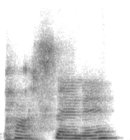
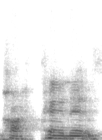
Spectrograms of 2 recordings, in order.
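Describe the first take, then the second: First: The middle consonant is an s sound. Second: The middle consonant is a th sound. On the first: This is how the Spartan text spells it. "in Laconian, we get uh, parsene" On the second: This is how the Spartans probably said it. "probably parthene"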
